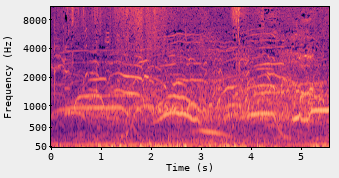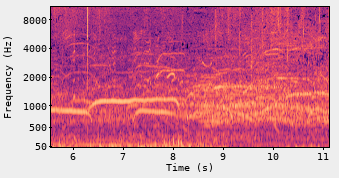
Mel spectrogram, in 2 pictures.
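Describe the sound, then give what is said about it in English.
A large crowd at Marcy Field in Keene cheers and whoops continuously as the moon entirely eclipses the sun at totality, many overlapping voices rising and falling in excited shouts, loud and sustained throughout with a steady low rumble beneath. “And then as the moon entirely eclipses the sun, a wave of something, emotion, energy, wonder, rolls through the crowd.”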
